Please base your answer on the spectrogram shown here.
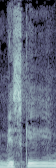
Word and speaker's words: MSCI: can't you that's right it's known as the miski yeah misky is that a lot of people pronounce it that way it originally stood for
